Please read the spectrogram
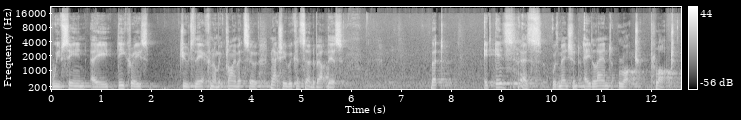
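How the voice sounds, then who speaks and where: Medium-pitched man's voice, fairly slow with long, frequent pauses, ordinary pitch variation and very even loudness, amid audible room echo and noticeable background noise. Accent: British. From Britain. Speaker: local resident speaking at public hearing. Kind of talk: public comment.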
